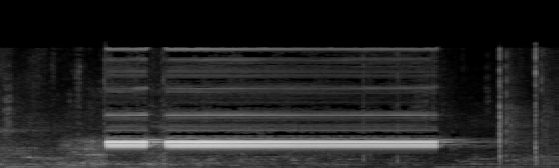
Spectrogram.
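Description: Basketball game buzzer sounding in a sports hall: a short blast, a brief break, then one long steady blast of about two seconds that cuts off sharply.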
